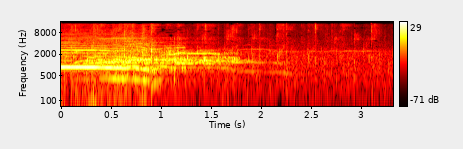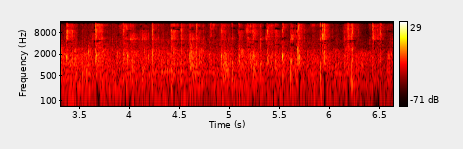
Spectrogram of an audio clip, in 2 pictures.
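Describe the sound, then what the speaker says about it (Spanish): Crowd applause, probably at a gathering in a church, bursts loudly right away and then thins into scattered clapping and faint voices that keep going steadily to the end. "¡Fuerte el aplauso!"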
